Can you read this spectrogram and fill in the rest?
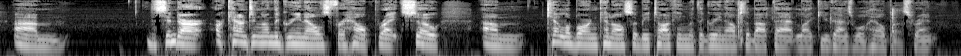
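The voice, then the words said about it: Strained, fading voice. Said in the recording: “As you can hear, I'm losing my voice”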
